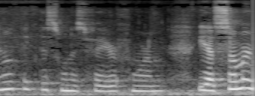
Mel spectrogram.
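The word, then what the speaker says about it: Fayerform: you pronounce it i'm sorry how do you pronounce it fair form fair form yes f-a-y-e-r-f-o-r-m and here's another look at how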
